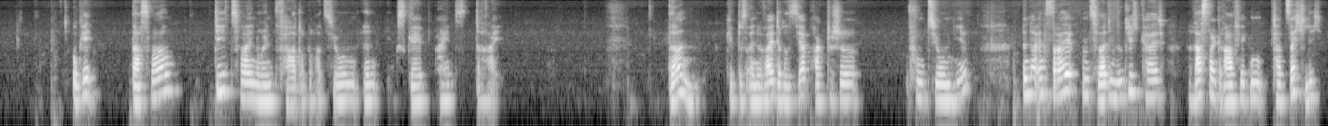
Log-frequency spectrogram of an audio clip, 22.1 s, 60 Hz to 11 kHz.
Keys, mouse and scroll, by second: 2.4-2.8 ctrl+scroll up 4, 3.7-6.9 middle drag, 8.0 middle click, 8.6-10.9 drag, 11.4 ctrl+scroll up 2, 12.6-15.3 middle drag.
